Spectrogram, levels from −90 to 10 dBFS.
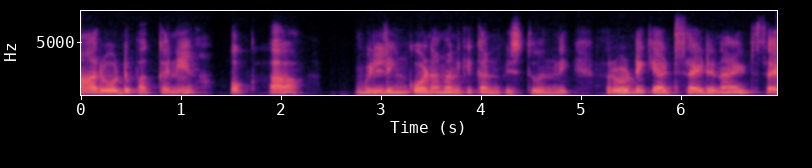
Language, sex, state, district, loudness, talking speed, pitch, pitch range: Telugu, female, Andhra Pradesh, Krishna, -16 LUFS, 120 wpm, 240 Hz, 230-255 Hz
